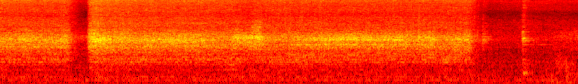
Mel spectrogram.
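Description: Sandblast cabinet gun blasting a metal toy truck part: a loud, steady hiss of air and abrasive. It breaks off for a moment about half a second in, then runs on and stops shortly before the end, while the air line is giving trouble.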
